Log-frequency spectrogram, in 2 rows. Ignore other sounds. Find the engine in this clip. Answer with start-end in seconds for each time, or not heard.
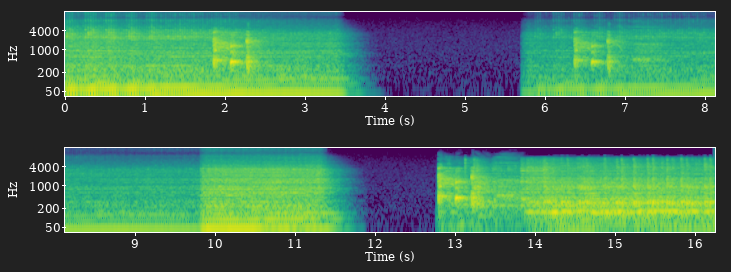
0.0-3.5, 5.7-11.4, 12.9-16.2.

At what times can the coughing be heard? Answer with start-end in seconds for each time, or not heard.
1.9-2.5, 6.3-7.5, 12.8-13.8.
